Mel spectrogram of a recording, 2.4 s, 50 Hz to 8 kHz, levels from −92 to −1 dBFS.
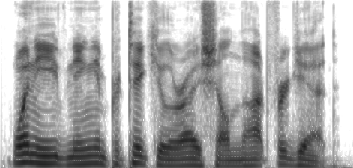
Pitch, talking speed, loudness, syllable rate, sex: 115 Hz, 205 wpm, -19 LUFS, 7.1 syllables/s, male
